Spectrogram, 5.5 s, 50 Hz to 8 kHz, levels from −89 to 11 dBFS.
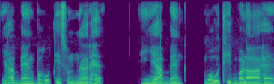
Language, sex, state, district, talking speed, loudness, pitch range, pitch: Hindi, male, Bihar, Jamui, 140 wpm, -19 LUFS, 145-180 Hz, 155 Hz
